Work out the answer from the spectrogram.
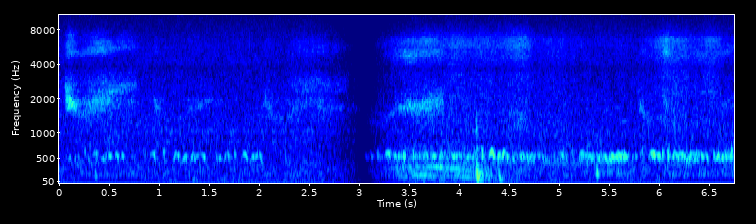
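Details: Lekking black grouse, North Wales, 12 May 2023: steady murmuring, bubbling rookoo chorus broken by several loud hissing, wheezy sneezes at irregular intervals, with a brief gap midway.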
